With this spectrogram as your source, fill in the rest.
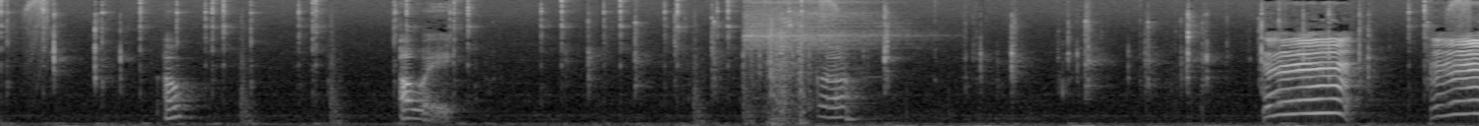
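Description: A young woman talks and exclaims with animation close to a microphone.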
